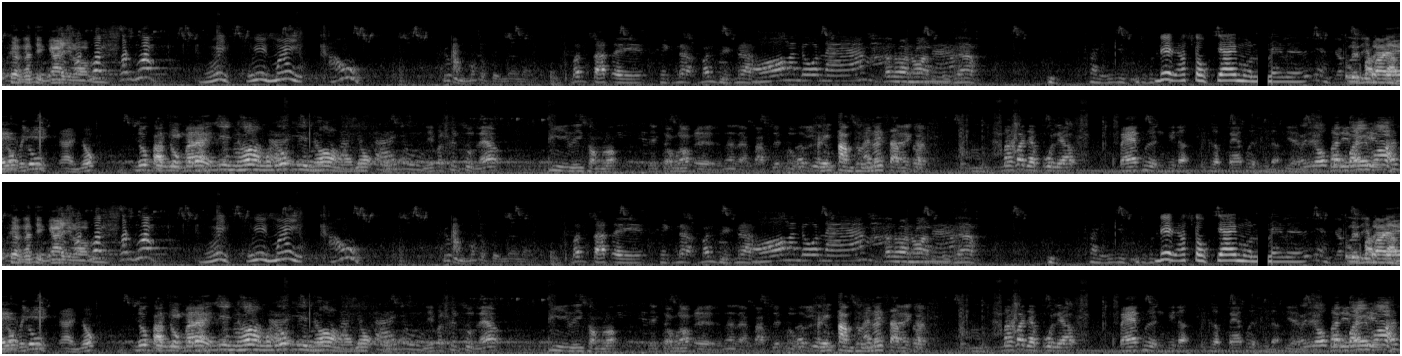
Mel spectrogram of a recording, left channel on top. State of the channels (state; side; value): identical; both; correlation 1.00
